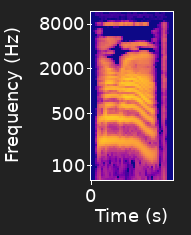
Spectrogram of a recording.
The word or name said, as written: merab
